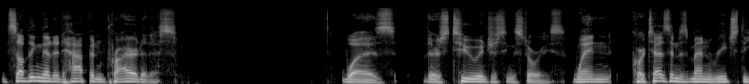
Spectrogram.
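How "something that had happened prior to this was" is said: normal talking voice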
